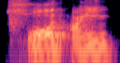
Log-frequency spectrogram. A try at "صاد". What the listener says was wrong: Make more of an S sound. It starts off with just the same as seen, but then it becomes heavy. Swad.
